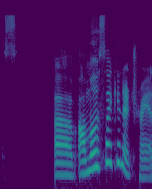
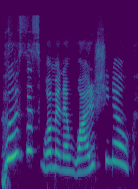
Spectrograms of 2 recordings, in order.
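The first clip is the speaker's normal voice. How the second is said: mock panic; 6 semitones higher, faster than usual. Co-host voicing Bobby, scared of the stranger: mock panic. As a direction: play frightened Bobby a bit hammed-up.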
